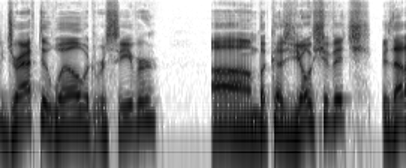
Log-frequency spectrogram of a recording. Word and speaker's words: Iosivas: They've drafted well with receiver because Yoshevich, is that how you say his name? Yeah. Yoshi? Yeah, I didn't know that's how you pronounce his name until last night. Yeah. I was saying Iosivas, like in fantasy football.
